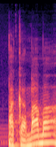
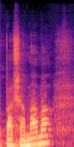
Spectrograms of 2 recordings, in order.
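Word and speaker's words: Pachamama: Um pakamama I think that's it is pronounced or pashamama.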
